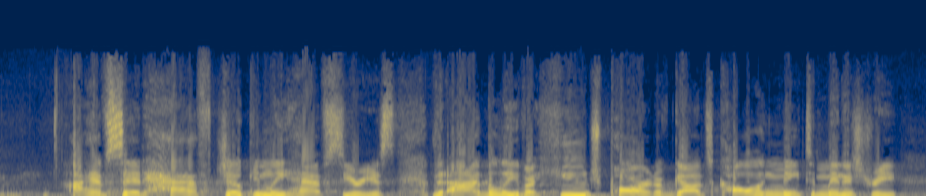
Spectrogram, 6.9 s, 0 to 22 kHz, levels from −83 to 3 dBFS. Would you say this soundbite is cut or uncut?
uncut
